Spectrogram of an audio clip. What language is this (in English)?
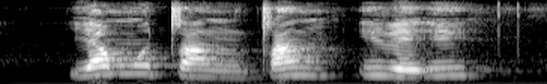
Northern Sotho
